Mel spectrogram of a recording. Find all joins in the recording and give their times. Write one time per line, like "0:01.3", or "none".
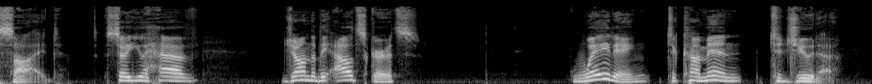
0:03.2
0:06.6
